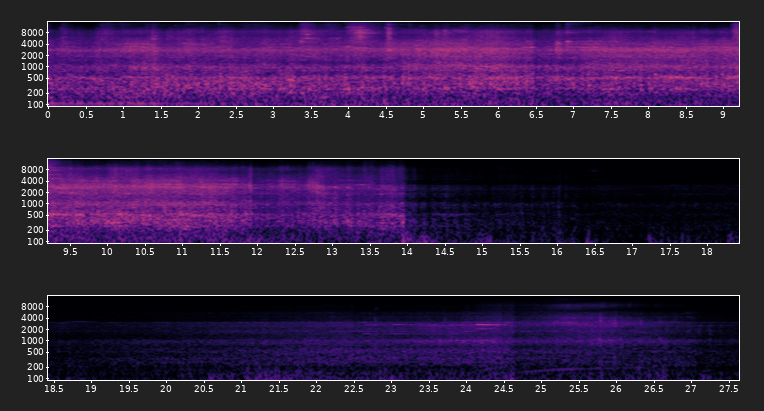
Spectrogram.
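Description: Freight cars of a Norfolk Southern train rolling past close by: steady loud wheel and car noise with repeated knocks of wheels over rail joints. About halfway through the sound abruptly turns dull and heavy, a low rumble that swells and fades.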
